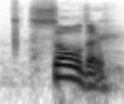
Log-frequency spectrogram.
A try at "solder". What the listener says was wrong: Solder? Never heard it pronounced that way. Solder? I think the L silent, unless it's regional. Maybe regional. You say that because you're from Toledo.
